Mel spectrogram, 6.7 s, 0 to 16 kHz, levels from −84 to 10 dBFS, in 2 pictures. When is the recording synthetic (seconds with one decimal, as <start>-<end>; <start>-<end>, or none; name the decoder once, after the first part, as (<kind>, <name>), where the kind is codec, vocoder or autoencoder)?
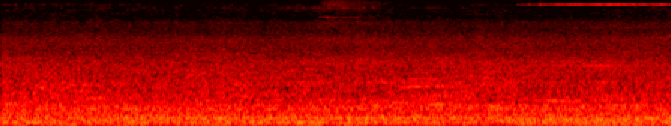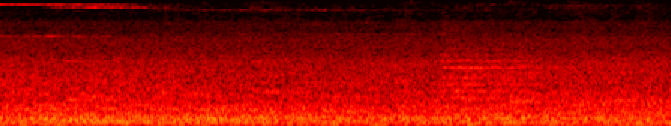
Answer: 0.0-2.4 (vocoder, BigVGAN v2); 4.6-6.7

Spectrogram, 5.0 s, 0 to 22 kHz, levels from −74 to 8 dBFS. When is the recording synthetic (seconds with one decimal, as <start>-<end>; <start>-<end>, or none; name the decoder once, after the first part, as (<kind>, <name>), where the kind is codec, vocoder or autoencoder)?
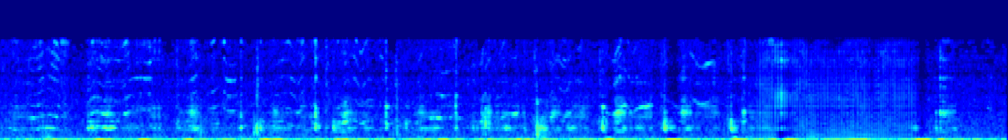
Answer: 3.8-4.6 (vocoder, BigVGAN v2)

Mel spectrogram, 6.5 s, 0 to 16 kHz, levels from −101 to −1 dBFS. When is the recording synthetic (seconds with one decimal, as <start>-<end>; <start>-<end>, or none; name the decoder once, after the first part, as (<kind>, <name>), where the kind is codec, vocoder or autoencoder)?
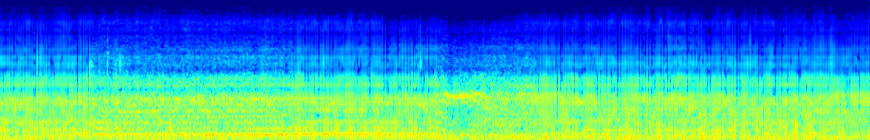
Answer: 0.0-0.7 (vocoder, BigVGAN v2); 2.2-3.3; 4.0-6.5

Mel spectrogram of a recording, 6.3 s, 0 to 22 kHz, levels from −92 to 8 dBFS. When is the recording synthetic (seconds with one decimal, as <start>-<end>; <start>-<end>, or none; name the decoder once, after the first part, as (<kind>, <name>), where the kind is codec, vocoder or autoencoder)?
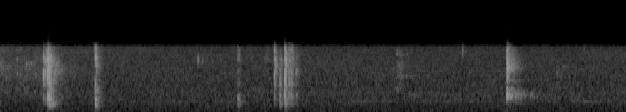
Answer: none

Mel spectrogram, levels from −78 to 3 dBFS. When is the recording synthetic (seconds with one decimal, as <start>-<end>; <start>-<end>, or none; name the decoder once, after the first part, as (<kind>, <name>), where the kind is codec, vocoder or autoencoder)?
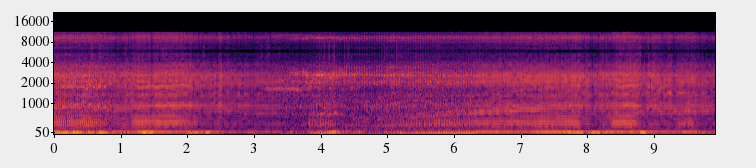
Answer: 0.9-3.4 (vocoder, BigVGAN v2); 6.3-9.9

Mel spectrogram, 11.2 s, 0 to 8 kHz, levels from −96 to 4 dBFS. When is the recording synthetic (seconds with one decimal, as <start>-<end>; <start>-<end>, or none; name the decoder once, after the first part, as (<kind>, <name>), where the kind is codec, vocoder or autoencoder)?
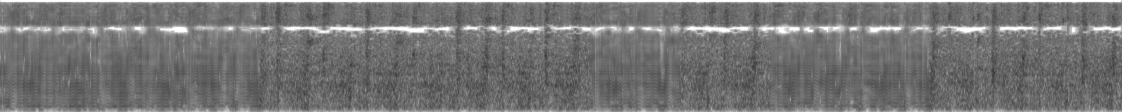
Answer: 0.0-2.6 (vocoder, BigVGAN v2); 5.9-6.8; 7.7-9.3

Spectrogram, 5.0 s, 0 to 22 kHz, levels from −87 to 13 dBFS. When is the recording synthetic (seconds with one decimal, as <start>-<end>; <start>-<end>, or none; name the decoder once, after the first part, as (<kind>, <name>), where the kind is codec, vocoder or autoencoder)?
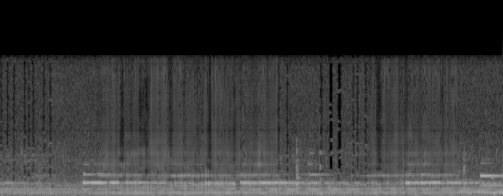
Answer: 1.0-2.8 (vocoder, BigVGAN v2); 3.7-4.6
